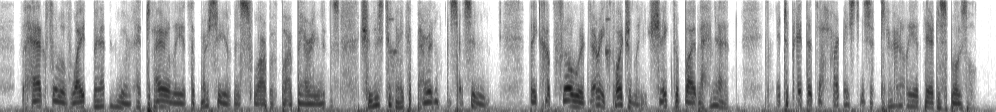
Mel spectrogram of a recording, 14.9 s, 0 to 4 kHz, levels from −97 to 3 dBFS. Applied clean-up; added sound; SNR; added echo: neural diffusion model UNIVERSE++.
